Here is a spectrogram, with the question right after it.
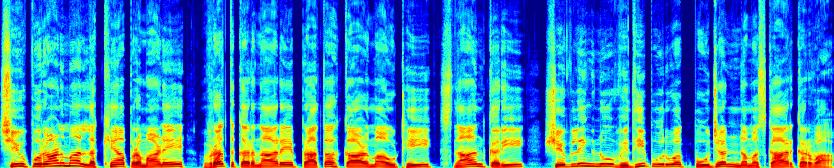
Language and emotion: Gujarati, neutral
